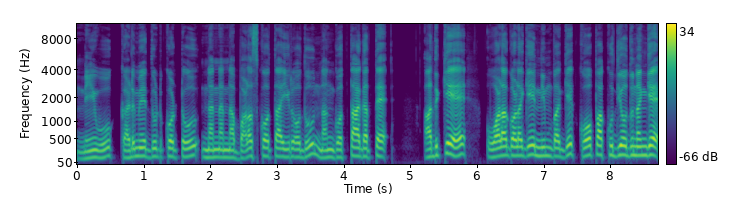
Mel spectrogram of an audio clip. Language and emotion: Kannada, angry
